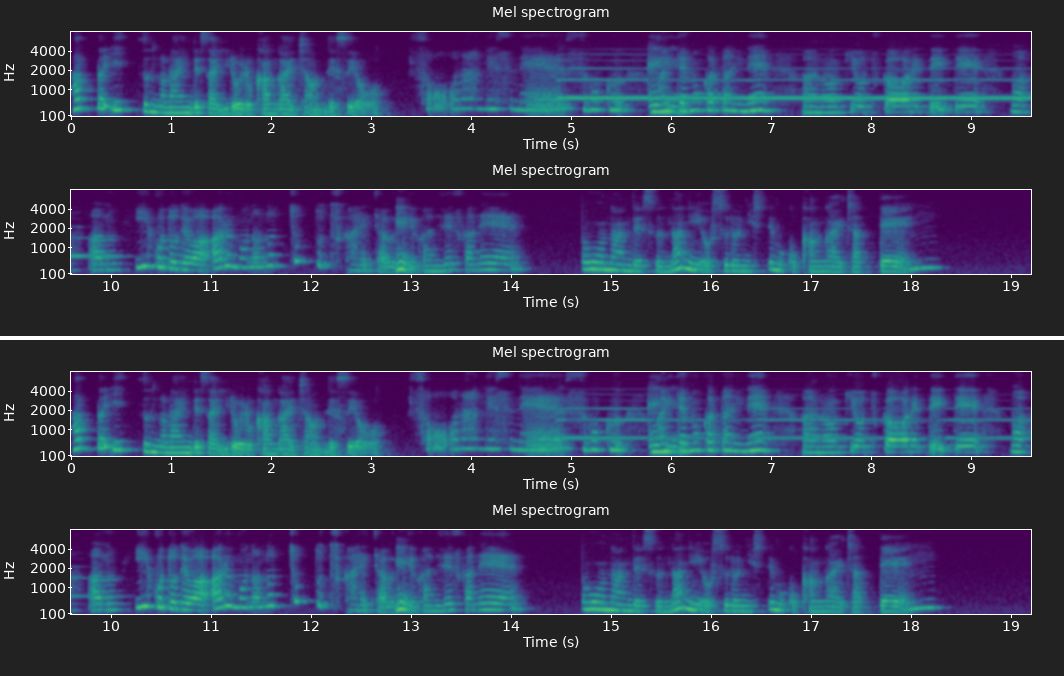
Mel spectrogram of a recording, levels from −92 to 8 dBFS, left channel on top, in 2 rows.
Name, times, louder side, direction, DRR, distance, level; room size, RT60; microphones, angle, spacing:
voice 1, 0.0-3.1 5.8-6.2 12.8-13.0 14.7-18.0, equal, 5° left, 4 dB, 0.3 m, -26 dB
voice 2, 3.5-5.6 5.9-12.9 13.1-14.1 17.9-18.2, right 2 dB, 35° right, 5 dB, 0.7 m, -29 dB
Wind instrument woodwind instrument, 4.9-10.1, left 10 dB, 35° left, 0.9 m, -35 dB
4.0 x 3.5 x 3.0 m, 0.27 s
head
